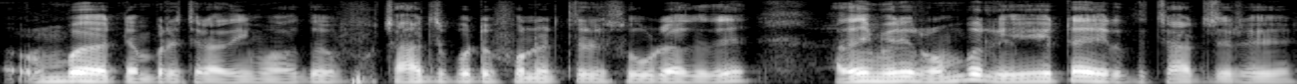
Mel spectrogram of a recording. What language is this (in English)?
Tamil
